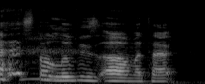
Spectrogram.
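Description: A young man laughs softly close by.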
